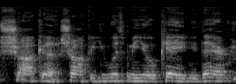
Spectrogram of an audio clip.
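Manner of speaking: urgent voice calling across. Retelling yelling to an injured man after an explosion, retelling a yell. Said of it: "so I'm yelling at him".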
